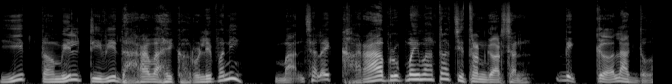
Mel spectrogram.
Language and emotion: Nepali, disgusted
